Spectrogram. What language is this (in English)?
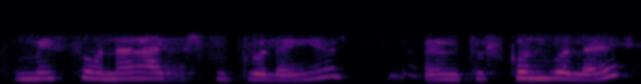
Dogri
